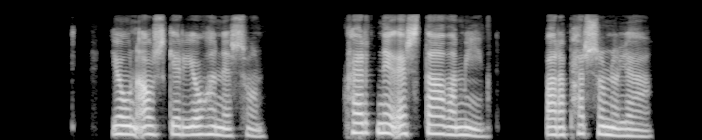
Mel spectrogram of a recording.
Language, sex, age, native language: Icelandic, female, 40-49, Icelandic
